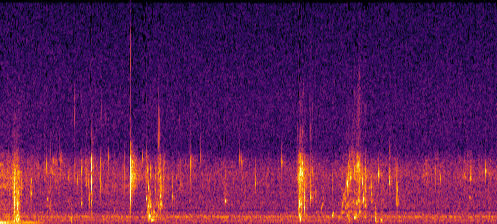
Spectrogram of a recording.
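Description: Kayak paddle dipping into calm water: a few scattered light splashes and drips over a faint hiss, after background music fades out in the first half second.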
